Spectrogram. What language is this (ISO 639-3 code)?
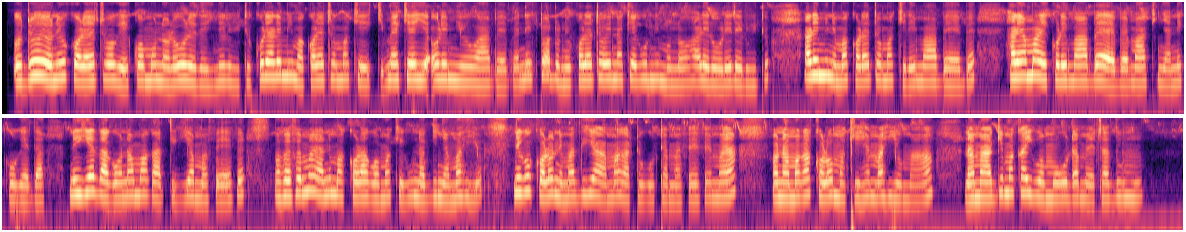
kik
